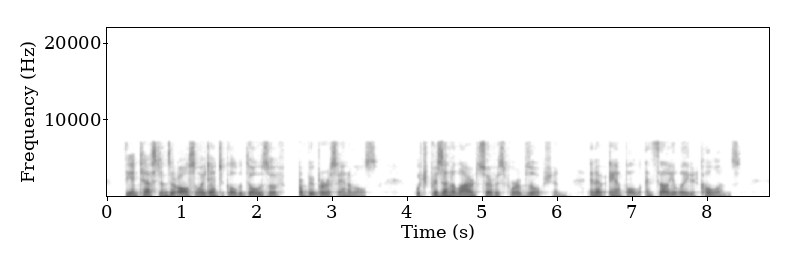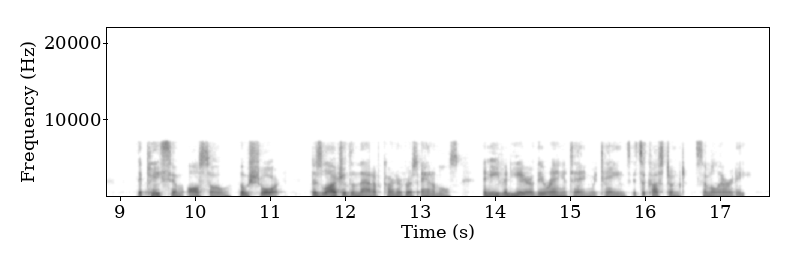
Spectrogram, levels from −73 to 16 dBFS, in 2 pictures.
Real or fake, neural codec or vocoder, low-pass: fake; codec, 16 kHz, 2 kbps, FreqCodec, larger model; 7.2 kHz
